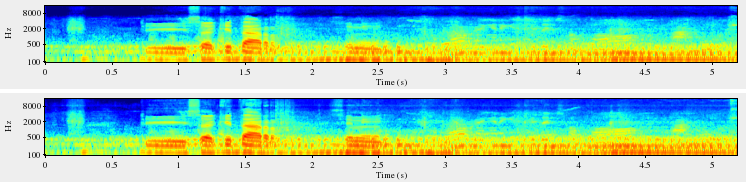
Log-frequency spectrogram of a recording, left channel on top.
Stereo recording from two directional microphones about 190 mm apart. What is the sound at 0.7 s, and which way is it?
Speech, 15° right (ahead or behind).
